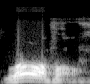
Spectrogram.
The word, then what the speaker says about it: Louisville: Deeds is all the way east, but I get corrected when I mispronounce Louisville when I should say Louisville. 13 and a half point favorites. Louisville.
